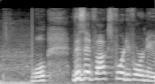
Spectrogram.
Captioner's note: foot steps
